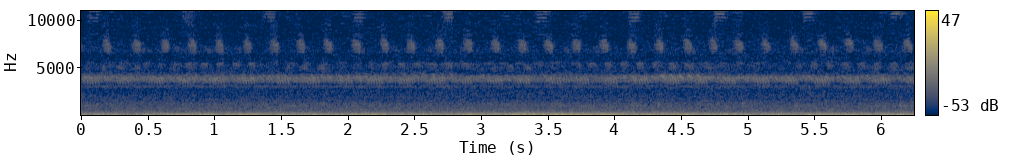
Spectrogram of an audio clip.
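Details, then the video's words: Countryside summer night with grass insects chirping: a continuous high-pitched ringing trill layered with quick, evenly pulsed chirps above it, while a loud low rumbling noise fills the background. "여름밤의 포근한 풀벌레 소리"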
